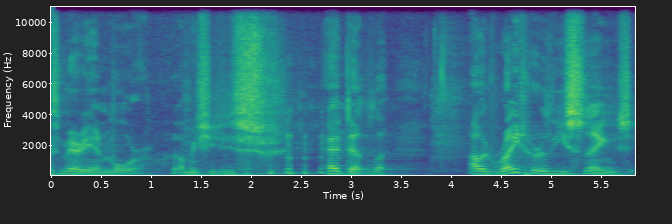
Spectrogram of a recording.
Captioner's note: laughter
